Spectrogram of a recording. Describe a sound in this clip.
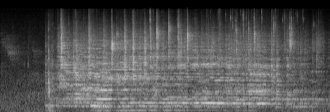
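Oil trickles in a thin stream and splashes into a container below.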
